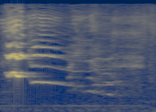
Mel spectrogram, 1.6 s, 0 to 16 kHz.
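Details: A 12-week-old Siberian husky puppy, watching a turkey outside, gives a sharp high yelp that drops into a wavering, falling whine fading over about a second.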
